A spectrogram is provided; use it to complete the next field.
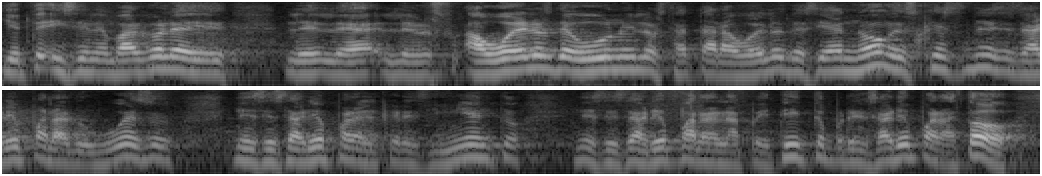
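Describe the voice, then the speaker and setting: Over noticeable background noise, a man speaks at a fairly quick pace. His pitch is high, with ordinary variation. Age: 60s. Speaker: physician, guest lecturer. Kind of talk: lecture. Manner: conversational, with filler hesitations.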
